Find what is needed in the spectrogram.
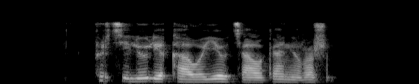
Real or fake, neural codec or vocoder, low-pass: real; none; 7.2 kHz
